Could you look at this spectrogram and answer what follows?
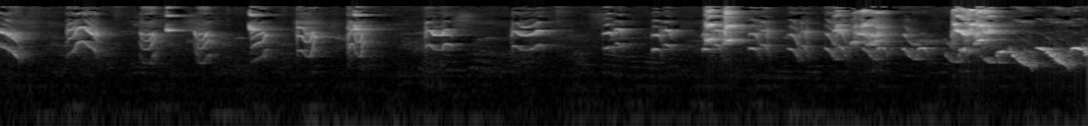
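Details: Caged black-naped oriole singing hard to court a female, giving its learned fill-in phrases: a run of sharp, buzzy down-slurred notes in quick bursts, turning to harsher, denser chattering phrases in the second half, recorded indoors.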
